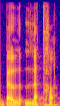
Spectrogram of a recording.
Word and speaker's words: belles lettres: Belletristic comes from belle lettre, belle letters. – Oh. – Belle lettre, B-E-L-L-E-S. L-E-T-T-R-E-S. Belles lettres means beautiful letters, literature.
